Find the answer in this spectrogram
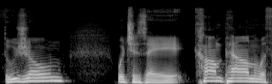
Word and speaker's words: thujone: Absinthe, a green spirit distilled from botanicals, most notably wormwood, which contains, I think it's pronounced thujone, which is a compound with hallucinogenic properties.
